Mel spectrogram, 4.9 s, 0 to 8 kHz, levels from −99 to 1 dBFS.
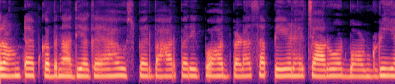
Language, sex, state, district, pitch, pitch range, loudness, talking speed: Hindi, female, Haryana, Charkhi Dadri, 205 Hz, 200-205 Hz, -17 LUFS, 255 wpm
